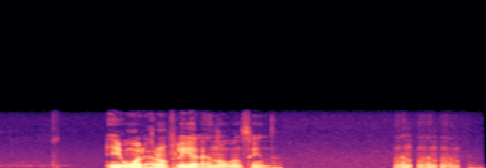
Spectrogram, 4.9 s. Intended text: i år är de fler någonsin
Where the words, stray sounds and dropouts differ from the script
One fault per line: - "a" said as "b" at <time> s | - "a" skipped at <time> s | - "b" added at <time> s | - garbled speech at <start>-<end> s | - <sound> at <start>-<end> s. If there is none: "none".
- "än" added at 2.0 s
- laugh at 4.0-4.6 s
